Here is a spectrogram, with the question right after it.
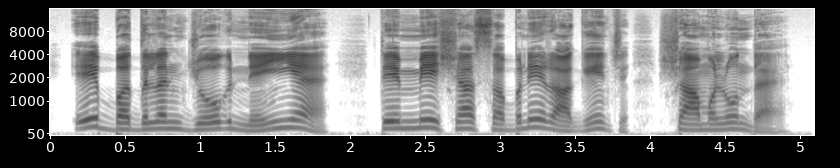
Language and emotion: Dogri, neutral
